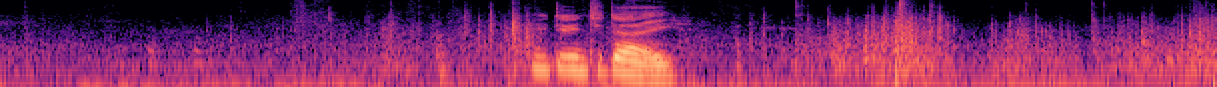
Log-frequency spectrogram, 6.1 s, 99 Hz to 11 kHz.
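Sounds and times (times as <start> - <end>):
rustling farmyard background: 0.0 - 6.0
hens clucking: 0.4 - 2.2
speech: 2.7 - 3.5.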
